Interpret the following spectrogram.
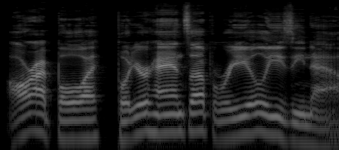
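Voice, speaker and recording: Putting on a character voice in a Southern US accent, a man drawls at a fairly slow pace and medium pitch with ordinary pitch variation, in a very clean recording with a silent background. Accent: Southern rural. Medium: read story. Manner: gruff, drawling, clipped orders.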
